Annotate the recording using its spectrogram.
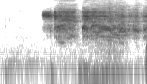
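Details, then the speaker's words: First aid training AED demonstration: rising high electronic whine of the defibrillator charging after a shock is advised, before the stand-clear prompt. "because officer the hearts not be number units charger"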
